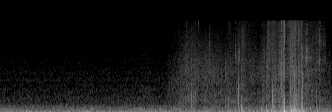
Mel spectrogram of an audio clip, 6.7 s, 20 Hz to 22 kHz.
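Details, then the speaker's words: Stethoscope diaphragm resting gently on the abdomen, left upper quadrant, during an abdominal examination demonstration: quiet hiss, then irregular soft gurgles and clicks; normal bowel sounds, normally about 32–34 a minute and easily heard. "but normally bowel sounds are present at a rate of 32 34 a minute so they're usually very easily heard"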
